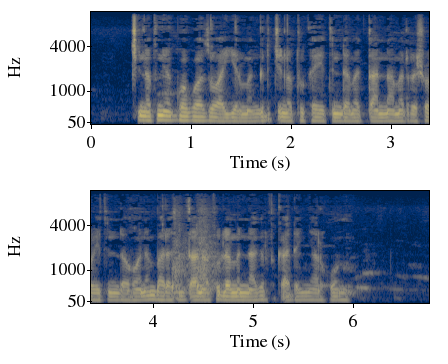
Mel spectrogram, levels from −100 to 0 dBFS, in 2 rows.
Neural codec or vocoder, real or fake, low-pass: none; real; 10.8 kHz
